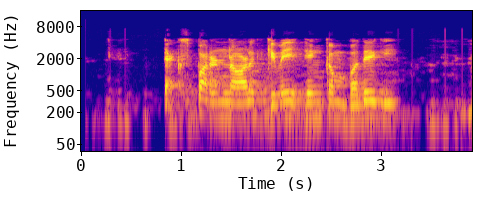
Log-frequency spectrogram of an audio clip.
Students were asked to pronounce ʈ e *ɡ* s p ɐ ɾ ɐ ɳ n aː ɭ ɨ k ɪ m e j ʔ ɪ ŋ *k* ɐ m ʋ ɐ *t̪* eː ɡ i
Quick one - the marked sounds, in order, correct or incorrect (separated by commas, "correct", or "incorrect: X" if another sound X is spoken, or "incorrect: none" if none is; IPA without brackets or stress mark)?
incorrect: k, correct, incorrect: d̪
